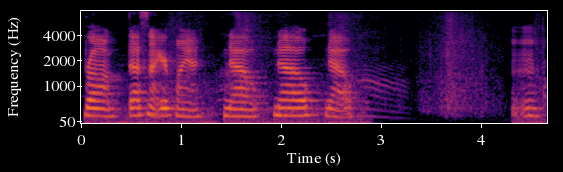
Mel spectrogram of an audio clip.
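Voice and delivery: low, stern forbidding; mock stern parent. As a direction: forbid the flirting like a strict parent. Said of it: "I saw you flirting".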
